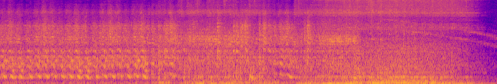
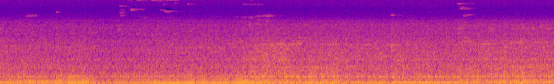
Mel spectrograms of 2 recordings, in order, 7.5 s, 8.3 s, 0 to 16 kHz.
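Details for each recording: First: 1967 Ford Mustang carbureted engine, sat for months, on jump box, ~85°F Arizona: starter cranks steadily but engine won't fire; fuel pump working but float bowl likely empty. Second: 1967 Ford Mustang carbureted V8, sat for months, after adding about 2 gallons of gas: deep smooth steady idle burble, no stumbles; running properly, lack of fuel likely the problem.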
